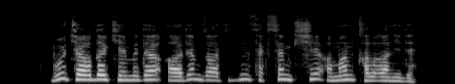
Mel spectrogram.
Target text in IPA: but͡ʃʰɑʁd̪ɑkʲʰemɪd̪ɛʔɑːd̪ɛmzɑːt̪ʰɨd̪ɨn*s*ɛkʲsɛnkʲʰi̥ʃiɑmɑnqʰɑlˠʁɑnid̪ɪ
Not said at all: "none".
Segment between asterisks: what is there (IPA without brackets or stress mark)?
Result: s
